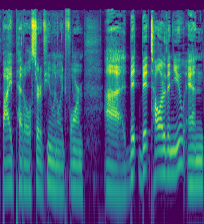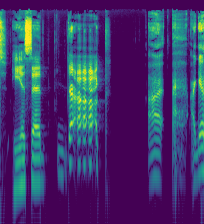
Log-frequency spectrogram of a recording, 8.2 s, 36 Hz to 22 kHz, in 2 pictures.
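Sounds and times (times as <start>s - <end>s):
speech: 0.0s - 6.3s, 7.0s - 8.1s
person imitating a goat bleat with a quavering cry: 5.4s - 6.3s.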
